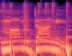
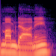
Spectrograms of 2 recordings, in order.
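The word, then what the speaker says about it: Mamdani: The The beauty of that last line, the name is Mum Donnie. Spell it out. you should learn how to say it is that the line doesn't actually end there.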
